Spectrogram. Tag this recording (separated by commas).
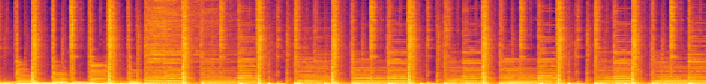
Music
